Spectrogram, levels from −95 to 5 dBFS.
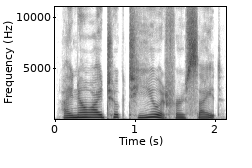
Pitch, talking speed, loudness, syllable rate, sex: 215 Hz, 250 wpm, -15 LUFS, 4.7 syllables/s, female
